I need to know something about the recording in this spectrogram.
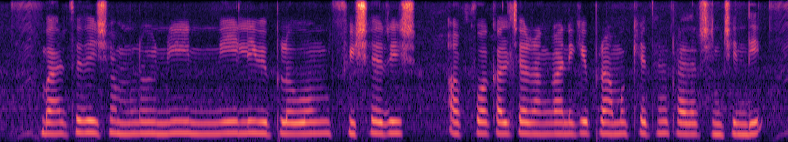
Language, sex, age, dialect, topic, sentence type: Telugu, female, 18-24, Central/Coastal, agriculture, statement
